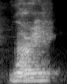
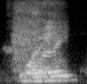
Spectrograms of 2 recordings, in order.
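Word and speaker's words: Warri: worry how do you say it correctly worry worry A R I Yeah, Delta State.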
